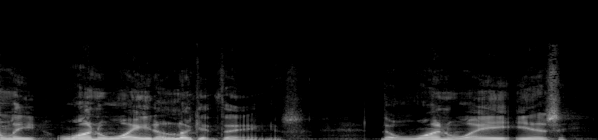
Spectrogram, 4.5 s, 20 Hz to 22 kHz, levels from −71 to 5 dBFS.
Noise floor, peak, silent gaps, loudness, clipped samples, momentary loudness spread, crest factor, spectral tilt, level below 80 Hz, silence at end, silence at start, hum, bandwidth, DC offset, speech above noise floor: -54 dBFS; -4 dBFS; none; -19 LUFS; under 0.1%; 14 LU; 16 dB; -6.5 dB/octave; -62 dBFS; 0.25 s; 0 s; none; 13 kHz; under 0.1%; 35 dB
